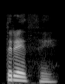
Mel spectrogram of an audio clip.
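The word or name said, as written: trece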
